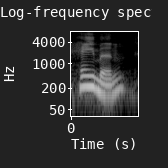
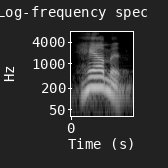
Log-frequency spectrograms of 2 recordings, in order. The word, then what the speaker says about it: Haman: And then there is this wicked officer named Haman, and it is Haman, not Hammon.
